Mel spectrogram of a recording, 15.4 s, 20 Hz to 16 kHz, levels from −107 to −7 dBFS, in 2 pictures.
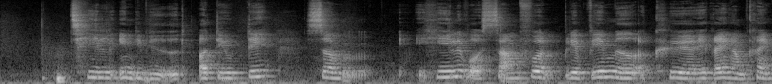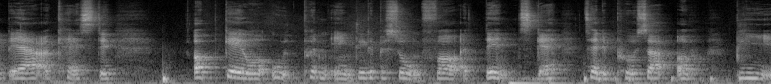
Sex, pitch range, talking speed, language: female, 175-225 Hz, 150 wpm, Danish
